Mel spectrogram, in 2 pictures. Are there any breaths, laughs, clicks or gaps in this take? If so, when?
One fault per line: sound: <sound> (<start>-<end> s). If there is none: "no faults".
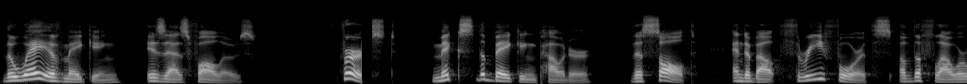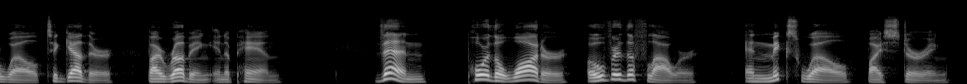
sound: dropout (3.6-3.7 s)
